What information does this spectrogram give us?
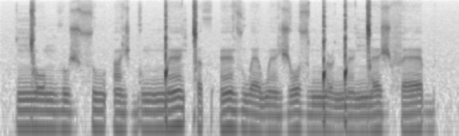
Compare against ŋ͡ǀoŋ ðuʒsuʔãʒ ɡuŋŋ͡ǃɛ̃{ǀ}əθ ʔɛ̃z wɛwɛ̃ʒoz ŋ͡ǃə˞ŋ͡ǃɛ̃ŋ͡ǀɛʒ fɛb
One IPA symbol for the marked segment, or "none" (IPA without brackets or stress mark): ǀ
